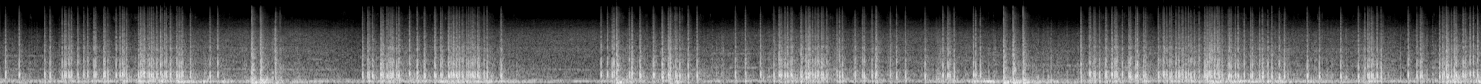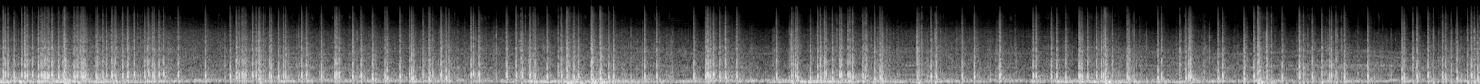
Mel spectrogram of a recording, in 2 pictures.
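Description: A fireworks display with aerial shells bursting in a dense, rapid barrage of sharp bangs and crackle, and show music playing underneath.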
